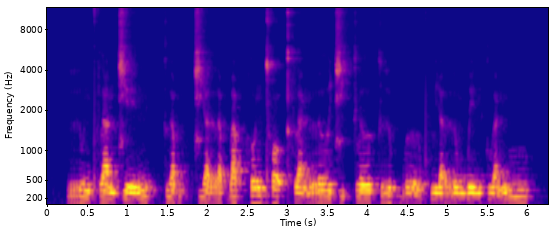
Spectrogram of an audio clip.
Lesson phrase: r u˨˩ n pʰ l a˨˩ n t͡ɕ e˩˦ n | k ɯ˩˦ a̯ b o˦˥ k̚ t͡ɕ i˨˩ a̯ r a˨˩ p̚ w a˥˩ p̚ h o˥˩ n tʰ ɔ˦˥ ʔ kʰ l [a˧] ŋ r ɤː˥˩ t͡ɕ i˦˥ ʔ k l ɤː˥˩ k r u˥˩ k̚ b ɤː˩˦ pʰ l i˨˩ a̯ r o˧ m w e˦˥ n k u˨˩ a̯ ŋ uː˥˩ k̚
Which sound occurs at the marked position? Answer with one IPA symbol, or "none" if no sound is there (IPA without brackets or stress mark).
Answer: a˩˦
